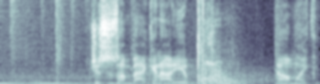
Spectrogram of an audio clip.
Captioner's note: gunshot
